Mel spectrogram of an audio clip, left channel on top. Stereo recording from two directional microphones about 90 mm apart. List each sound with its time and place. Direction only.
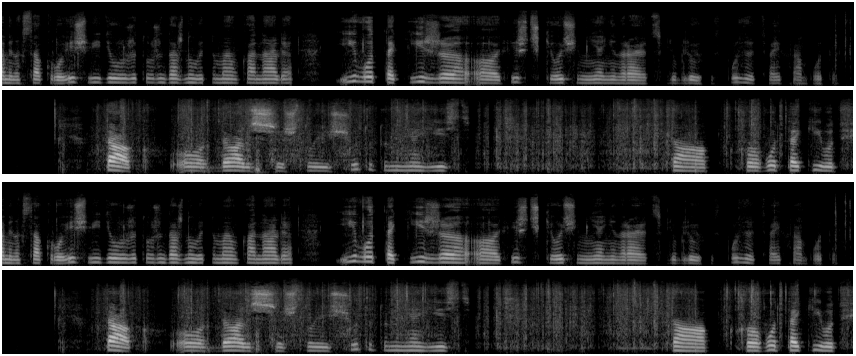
0.0 s speech: 40° right (ahead or behind)
9.6 s speech: 25° right (ahead or behind); by 12.1 s 45° right (ahead or behind)
12.3 s speech: 30° right (ahead or behind)
13.3 s a sound: centre (ahead or behind)
15.2 s speech: 55° right (ahead or behind)
15.8 s speech: 40° right (ahead or behind)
